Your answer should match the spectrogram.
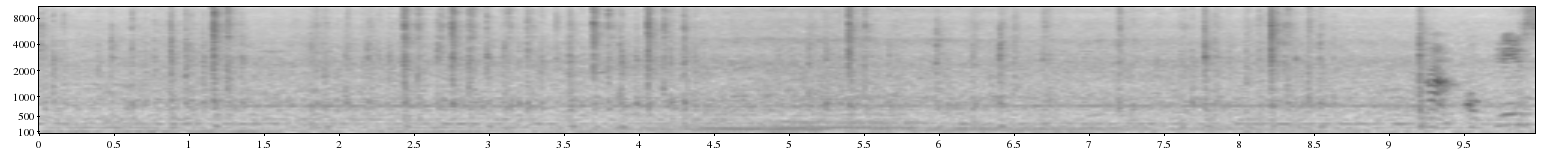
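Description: Steady typing on a computer keyboard, a fast run of light clicks continuing over a constant background hum.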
